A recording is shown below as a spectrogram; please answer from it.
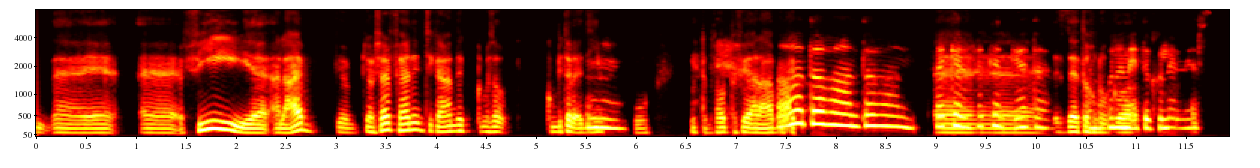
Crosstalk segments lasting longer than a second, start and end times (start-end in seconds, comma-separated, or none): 9.0-11.3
